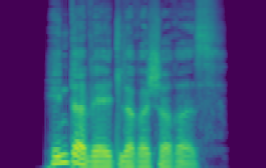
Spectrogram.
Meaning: strong/mixed nominative/accusative neuter singular comparative degree of hinterwäldlerisch
- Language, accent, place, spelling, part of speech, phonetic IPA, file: German, Germany, Berlin, hinterwäldlerischeres, adjective, [ˈhɪntɐˌvɛltləʁɪʃəʁəs], De-hinterwäldlerischeres.ogg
